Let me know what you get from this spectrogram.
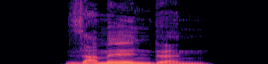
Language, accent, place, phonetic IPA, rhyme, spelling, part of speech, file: German, Germany, Berlin, [ˈzaml̩ndn̩], -aml̩ndn̩, sammelnden, adjective, De-sammelnden.ogg
- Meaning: inflection of sammelnd: 1. strong genitive masculine/neuter singular 2. weak/mixed genitive/dative all-gender singular 3. strong/weak/mixed accusative masculine singular 4. strong dative plural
